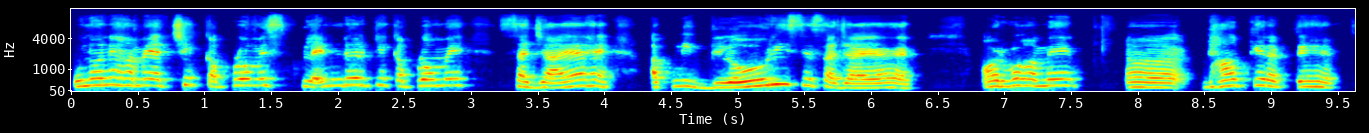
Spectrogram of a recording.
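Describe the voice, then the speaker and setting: A woman's voice: high-pitched, a little slow. A middle-aged woman preaching a sermon in a conversational way, repeating her points for emphasis. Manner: conversational Hindi-English mix, repetitive emphasis.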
